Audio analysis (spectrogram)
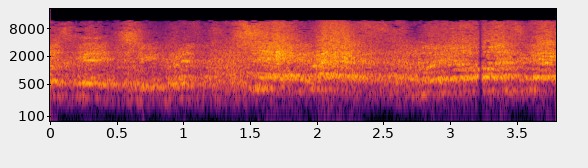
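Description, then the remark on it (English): A football crowd at a Lions match reacts to player Lee Gregory with a loud, sustained roar of many voices, steady and dense throughout with no individual speech standing out. “So that's what the crowd think of him.”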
